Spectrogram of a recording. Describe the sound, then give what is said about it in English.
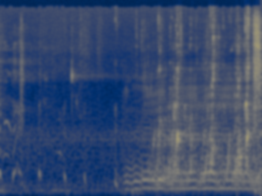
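Deep throaty gargling: a few scattered wet clicks and gulps, then a sustained bubbling gurgle with a rattling, wavering tone that grows louder. “All right, I got to do the deep core gargle now.”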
